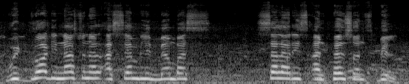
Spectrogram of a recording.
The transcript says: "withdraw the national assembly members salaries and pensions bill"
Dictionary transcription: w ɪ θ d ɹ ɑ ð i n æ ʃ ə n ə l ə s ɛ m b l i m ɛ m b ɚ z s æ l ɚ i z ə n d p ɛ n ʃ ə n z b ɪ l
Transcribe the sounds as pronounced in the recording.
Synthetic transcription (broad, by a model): w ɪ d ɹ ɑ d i n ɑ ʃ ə n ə l ə s ɛ m b l i m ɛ m b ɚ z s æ l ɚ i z ə n d p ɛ n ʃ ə n s b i l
